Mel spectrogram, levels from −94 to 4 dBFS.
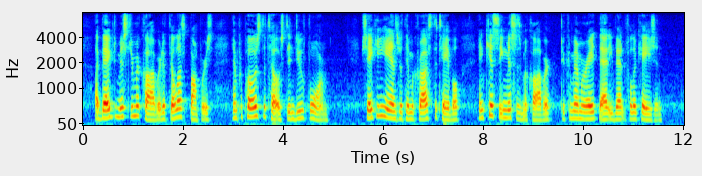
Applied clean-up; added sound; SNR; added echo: none; none; none; none.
